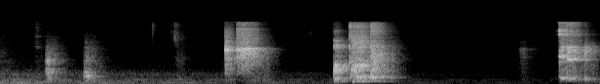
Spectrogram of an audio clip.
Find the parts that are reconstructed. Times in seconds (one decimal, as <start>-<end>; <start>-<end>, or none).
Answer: 0.0-1.3; 3.7-6.0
